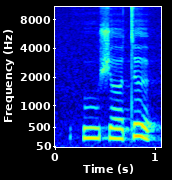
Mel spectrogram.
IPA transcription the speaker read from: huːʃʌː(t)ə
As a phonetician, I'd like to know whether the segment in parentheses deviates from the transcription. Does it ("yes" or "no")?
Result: no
